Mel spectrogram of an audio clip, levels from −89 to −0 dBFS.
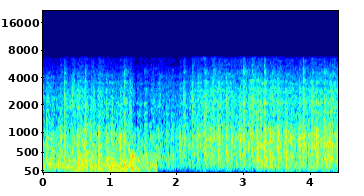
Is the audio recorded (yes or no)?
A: yes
